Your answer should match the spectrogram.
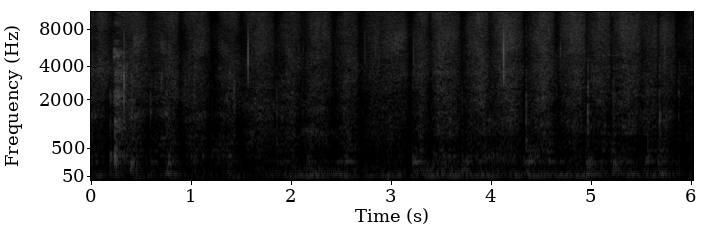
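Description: Handheld whiteboard eraser rubbing back and forth across a whiteboard, wiping off marker writing in quick, repeated strokes.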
